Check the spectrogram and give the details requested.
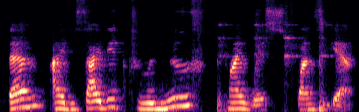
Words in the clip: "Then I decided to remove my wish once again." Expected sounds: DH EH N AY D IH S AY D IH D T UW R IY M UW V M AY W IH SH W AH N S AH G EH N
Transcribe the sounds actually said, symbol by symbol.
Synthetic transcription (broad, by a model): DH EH N AY D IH S AY D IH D T UW R IY M UW V M AY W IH S W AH N S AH G EH N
